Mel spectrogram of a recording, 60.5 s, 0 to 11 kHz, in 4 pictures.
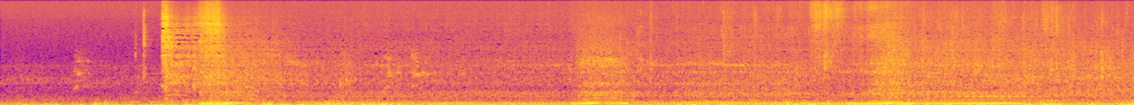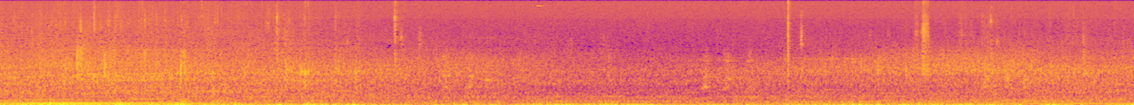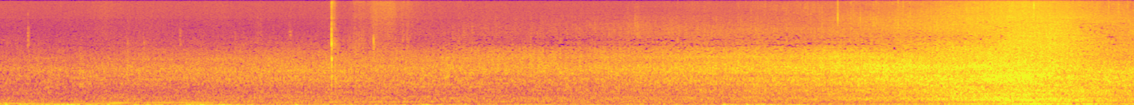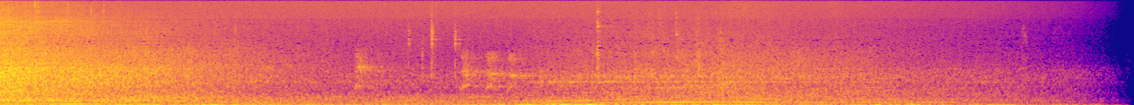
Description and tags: Downtown Sugar City
Recorded in Sugar City CO on Main Street. One pick-up starts and another one drives by.
Tascam-DR-05, pickups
